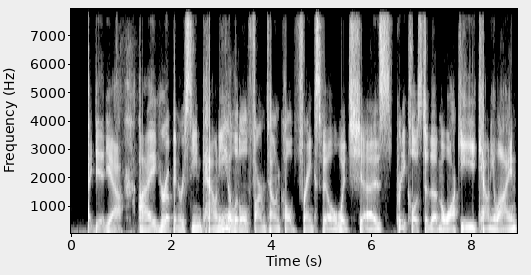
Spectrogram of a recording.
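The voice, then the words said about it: Wisconsin accent. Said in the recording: “your accent makes me think you grew up in Wisconsin”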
